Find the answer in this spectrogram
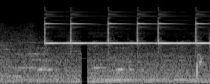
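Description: A high, steady electronic chime-like tone with pulses several times a second, starting about half a second in, over a low background hum.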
